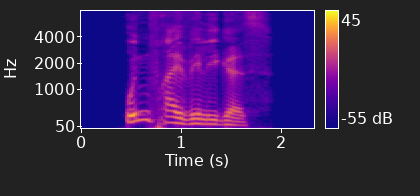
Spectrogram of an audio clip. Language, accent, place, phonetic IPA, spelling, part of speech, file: German, Germany, Berlin, [ˈʊnˌfʁaɪ̯ˌvɪlɪɡəs], unfreiwilliges, adjective, De-unfreiwilliges.ogg
- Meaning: strong/mixed nominative/accusative neuter singular of unfreiwillig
